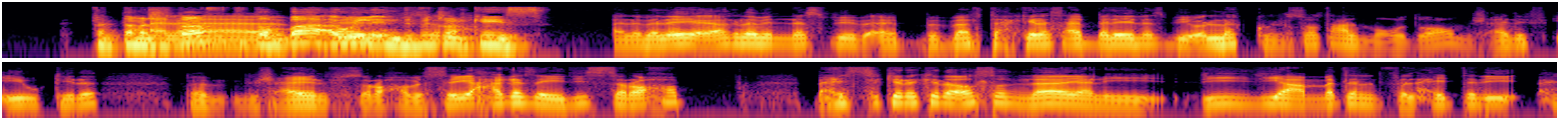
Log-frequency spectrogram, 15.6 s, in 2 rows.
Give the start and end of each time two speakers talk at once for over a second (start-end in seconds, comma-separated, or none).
0.7-2.5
